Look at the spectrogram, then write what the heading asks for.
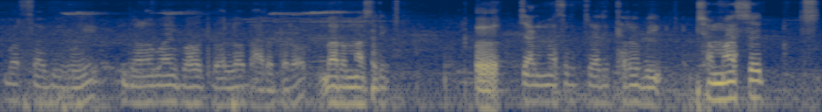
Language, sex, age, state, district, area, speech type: Odia, male, 30-45, Odisha, Ganjam, urban, spontaneous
